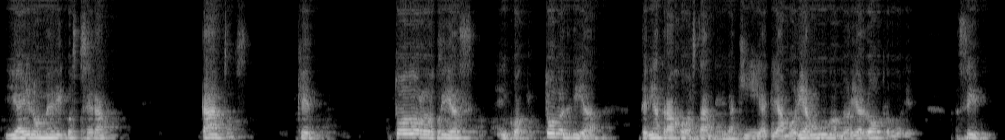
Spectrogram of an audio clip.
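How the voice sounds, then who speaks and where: A middle-aged man telling a personal testimony as an interview guest, halting and searching for his words. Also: fairly high pitch, fairly even intonation, a little mellow. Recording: roomy echo.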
